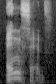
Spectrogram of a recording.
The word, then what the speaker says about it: NSAIDs: NSAIDs. NSAIDs. Right. Incaids. So from the Australian brain, I thought that was NS AIDS and I don't want AIDS.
